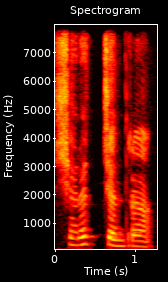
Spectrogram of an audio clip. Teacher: ಬರುವುದಕ್ಕೆ ಚುತ್ವ ಸಂಧಿ ಎನ್ನುತ್ತೇವೆ ಉದಾಹರಣೆಗೆ ಶರತ್ ಪ್ಲಸ್ ಚಂದ್ರ ಶರತ್ ಚಂದ್ರ ಇದರಲ್ಲಿ ಪೂರ್ವ ಪದದಲ್ಲಿರುವ ತ ಬದಲಿಗೆ ಚ ವ್ಯಂಜನ ಬಂದಿದೆ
